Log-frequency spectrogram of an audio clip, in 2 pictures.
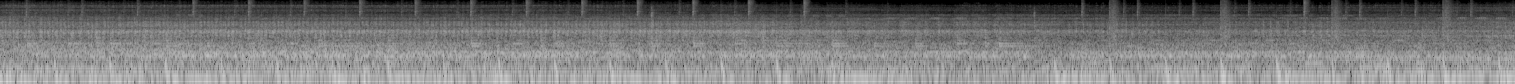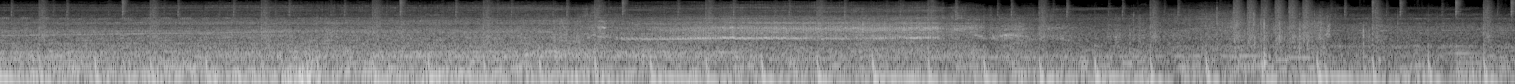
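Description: Steady rush of wind and rolling noise on a moving electric unicycle ridden at speed, with low rumble on the microphone and a faint steady whine. A held higher tone sounds for a few seconds past the middle.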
